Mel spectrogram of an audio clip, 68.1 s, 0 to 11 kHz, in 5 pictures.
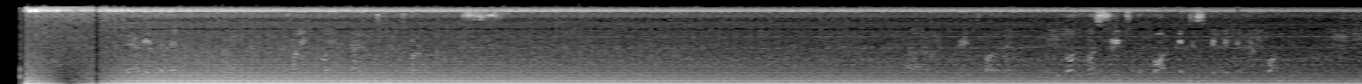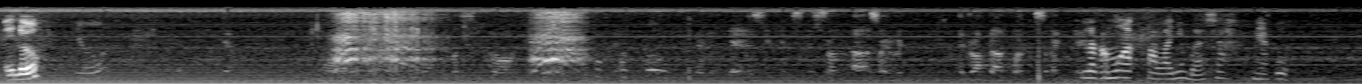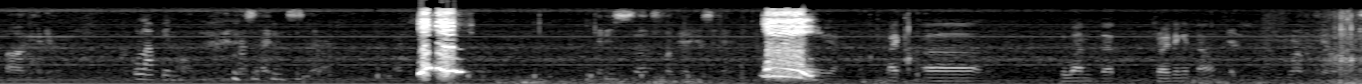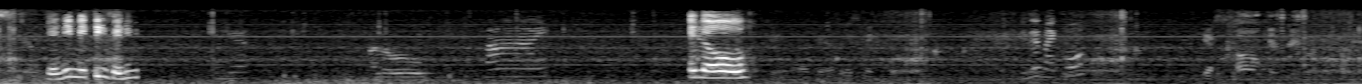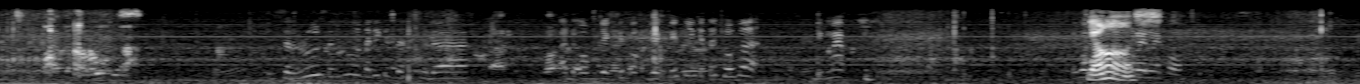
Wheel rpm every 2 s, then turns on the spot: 0, 0, 0, 0, 0, 0, 0, 0, 40, 20, 0, 0, 0, 0, 0, 0, 0, 0, 0, 0, 10, 0, 0, 0, 10, 0, 0, 10, 0, 10, 0, 0, 0, 0.
40-42 54-56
